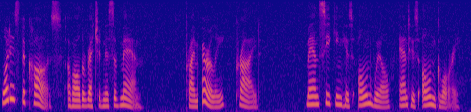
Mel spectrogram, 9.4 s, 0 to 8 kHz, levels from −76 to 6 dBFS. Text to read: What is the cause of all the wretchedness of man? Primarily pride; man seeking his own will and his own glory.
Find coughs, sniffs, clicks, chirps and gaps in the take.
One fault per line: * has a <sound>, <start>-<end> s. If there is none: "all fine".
* has a dropout, 4.0-4.0 s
